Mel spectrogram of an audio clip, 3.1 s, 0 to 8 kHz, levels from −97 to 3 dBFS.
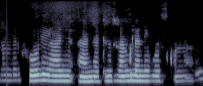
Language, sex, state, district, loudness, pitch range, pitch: Telugu, female, Telangana, Nalgonda, -30 LUFS, 175-185 Hz, 180 Hz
